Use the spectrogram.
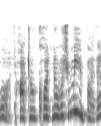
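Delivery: loud, very high squeaky mouse voice, swooping pitch. Playing a shopping scene, answering a question about dresses in a Mickey voice. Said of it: "I've turned to Mickey".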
